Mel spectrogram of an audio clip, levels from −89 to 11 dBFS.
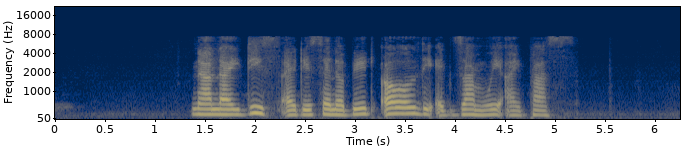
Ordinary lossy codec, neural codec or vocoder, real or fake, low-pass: none; codec, 16 kHz, 1.1 kbps, Voila-Tokenizer; fake; none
